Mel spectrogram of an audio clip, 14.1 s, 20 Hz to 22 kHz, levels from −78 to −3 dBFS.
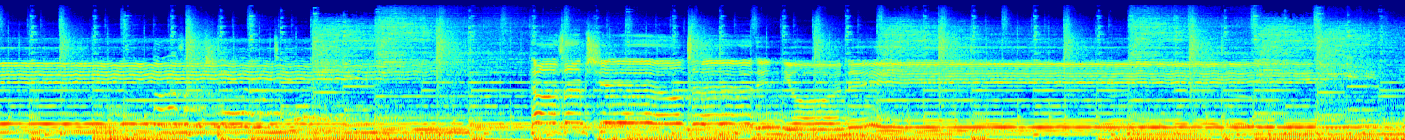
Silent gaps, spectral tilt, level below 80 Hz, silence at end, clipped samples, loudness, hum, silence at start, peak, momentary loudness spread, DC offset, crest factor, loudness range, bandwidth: none; -4 dB/octave; -24 dBFS; 0 s; under 0.1%; -18 LUFS; none; 0 s; -4 dBFS; 2 LU; under 0.1%; 14 dB; 1 LU; 19 kHz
